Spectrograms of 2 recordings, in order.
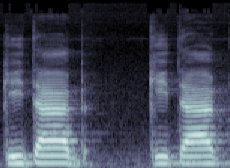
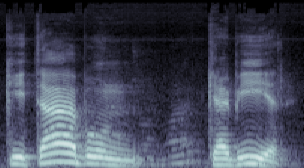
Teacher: You stop at the word, so the last vowel doesn't sound.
